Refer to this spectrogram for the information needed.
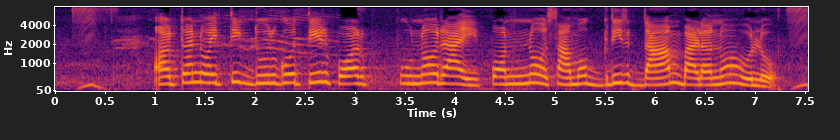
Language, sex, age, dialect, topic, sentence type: Bengali, female, 18-24, Standard Colloquial, banking, statement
